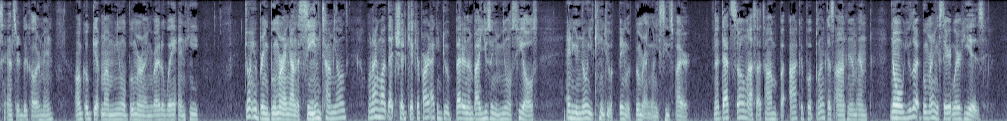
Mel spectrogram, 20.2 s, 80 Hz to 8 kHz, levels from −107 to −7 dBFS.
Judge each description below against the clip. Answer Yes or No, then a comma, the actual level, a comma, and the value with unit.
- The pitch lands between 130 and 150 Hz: Yes, low, 135 Hz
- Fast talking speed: Yes, fast, 230 wpm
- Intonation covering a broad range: No, average, 3.8 semitones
